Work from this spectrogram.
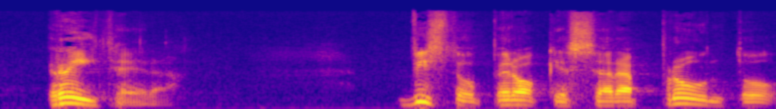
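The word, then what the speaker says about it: ReiThera: il nome l'hanno battezzato reitera con l'accento sulla era reitera visto però che sarà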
